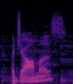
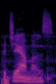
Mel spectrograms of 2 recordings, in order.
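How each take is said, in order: First: It is said with a British pronunciation. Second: It is said with an American pronunciation. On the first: "In Europe, or just in Britain, they say pa- pajamas" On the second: "We say pajamas"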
